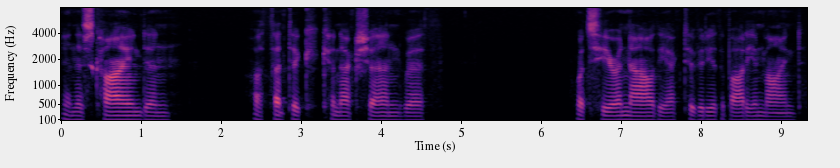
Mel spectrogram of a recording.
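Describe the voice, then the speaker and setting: A man with a fairly low, very even voice leads a guided meditation. He speaks very slowly and gently, leaving long pauses between short, deliberate phrases. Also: clean tone. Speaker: meditation teacher.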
